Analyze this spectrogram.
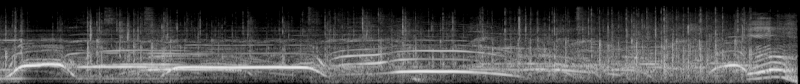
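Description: Drums and cymbals are played.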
